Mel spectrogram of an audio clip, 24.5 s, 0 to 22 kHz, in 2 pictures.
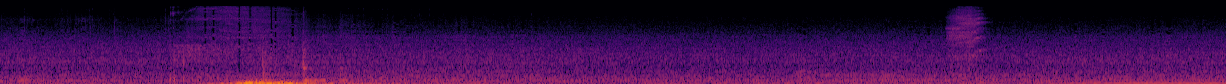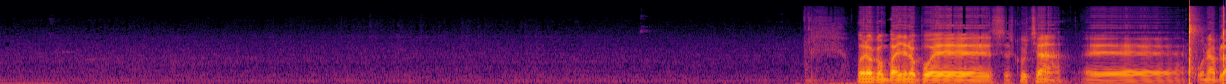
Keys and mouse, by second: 2.2 Tab, 4.6-6.2 drag, 5.2 Tab, 5.7 a, 6.2 a, 12.8 Tab, 19.9 Tab, 20.5 a, 24.1 Tab.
